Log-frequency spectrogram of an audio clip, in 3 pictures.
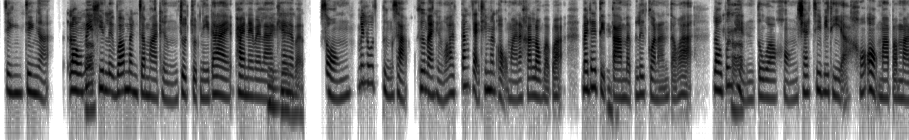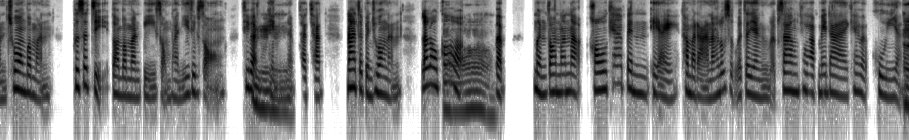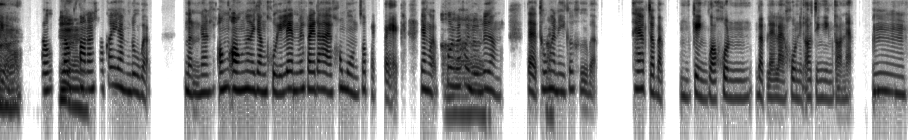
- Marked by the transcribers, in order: none
- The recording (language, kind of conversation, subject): Thai, podcast, คุณคิดอย่างไรกับการใช้ปัญญาประดิษฐ์ในชีวิตประจำวัน?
